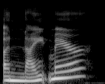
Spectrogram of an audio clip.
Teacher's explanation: Utilizing a rising intonation, this invites them to elaborate on their reasons.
